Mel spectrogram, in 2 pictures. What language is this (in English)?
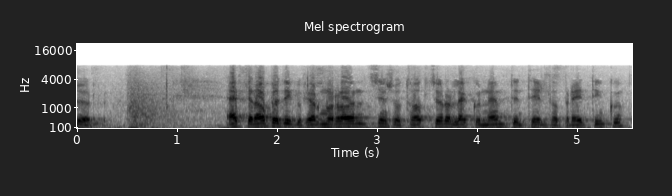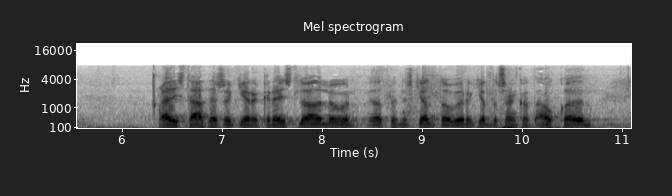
Icelandic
